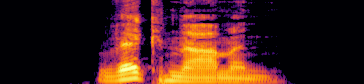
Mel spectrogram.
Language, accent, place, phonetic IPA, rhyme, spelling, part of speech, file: German, Germany, Berlin, [ˈvɛkˌnaːmən], -ɛknaːmən, wegnahmen, verb, De-wegnahmen.ogg
- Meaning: first/third-person plural dependent preterite of wegnehmen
